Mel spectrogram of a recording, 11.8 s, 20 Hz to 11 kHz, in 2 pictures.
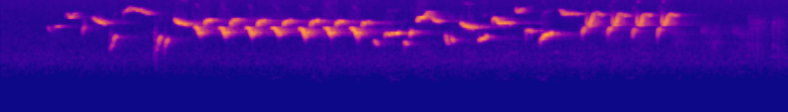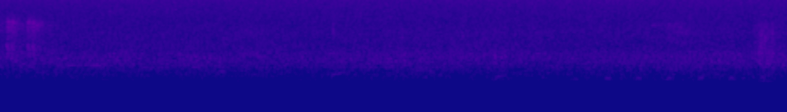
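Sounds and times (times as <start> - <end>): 
Eurasian wren song, Troglodytes troglodytes: 0.4 - 6.1.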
